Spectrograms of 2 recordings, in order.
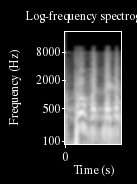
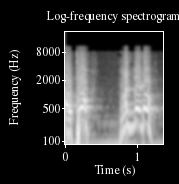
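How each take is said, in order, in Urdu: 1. یہ نرم اور دھیمے لہجے میں کہا گیا ہے۔ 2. یہ غصے اور سخت لہجے میں کہا گیا ہے۔ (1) "نرمی سے کہا" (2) "غصے میں کہا"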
